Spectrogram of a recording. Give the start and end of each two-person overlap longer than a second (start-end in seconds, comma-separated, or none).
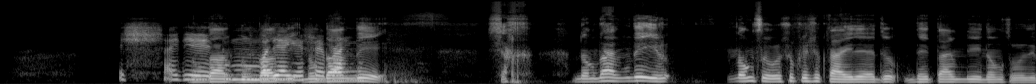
1.9-3.6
